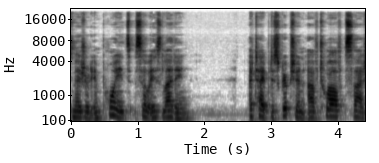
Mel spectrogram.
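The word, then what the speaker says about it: leading: to lighten the page line spacing or letting rhymes with sledding refers to the amount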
